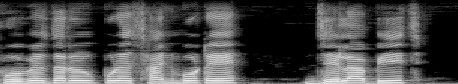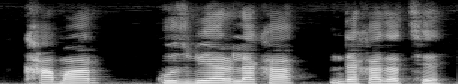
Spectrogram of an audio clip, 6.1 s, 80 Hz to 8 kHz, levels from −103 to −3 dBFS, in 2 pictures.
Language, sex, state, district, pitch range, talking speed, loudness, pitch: Bengali, male, West Bengal, Cooch Behar, 175-200 Hz, 100 wpm, -15 LUFS, 190 Hz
